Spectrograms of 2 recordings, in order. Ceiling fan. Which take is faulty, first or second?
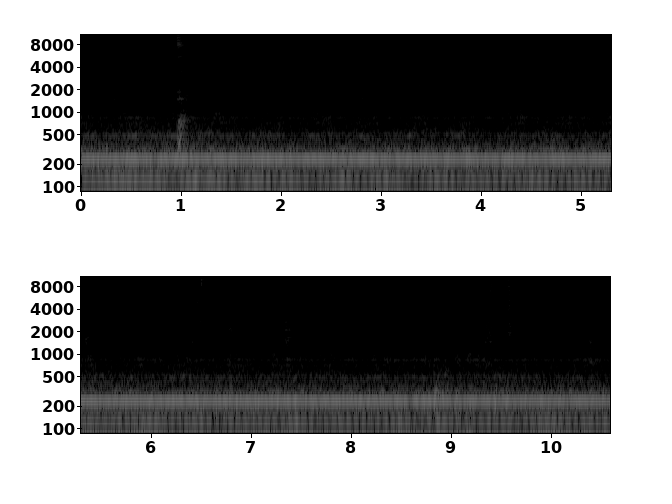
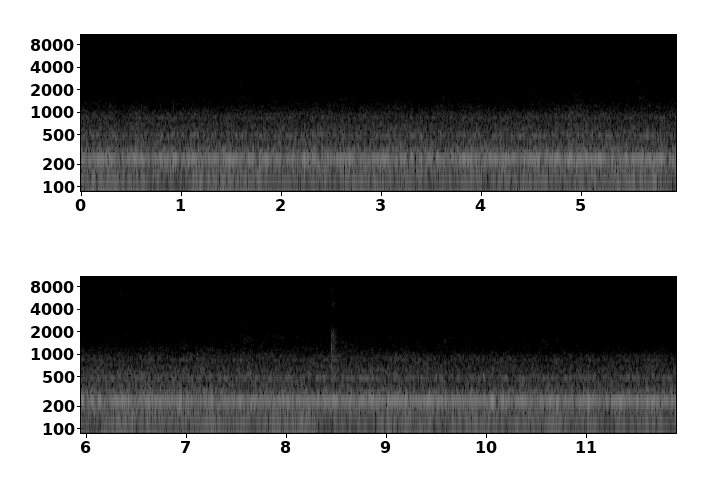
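first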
